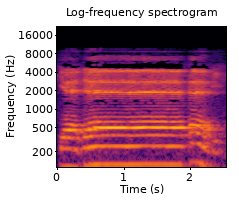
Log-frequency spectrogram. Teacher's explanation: mad jaiz munfasil 4 atau 6 harakat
